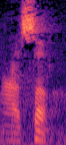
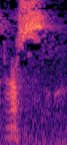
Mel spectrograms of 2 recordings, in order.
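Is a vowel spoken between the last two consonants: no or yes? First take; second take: yes; no. First: A vowel is added after the middle consonant. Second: The middle consonant has no vowel after it. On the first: The speaker calls it wrong. "not asr" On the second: The speaker calls it right. "It's asr"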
